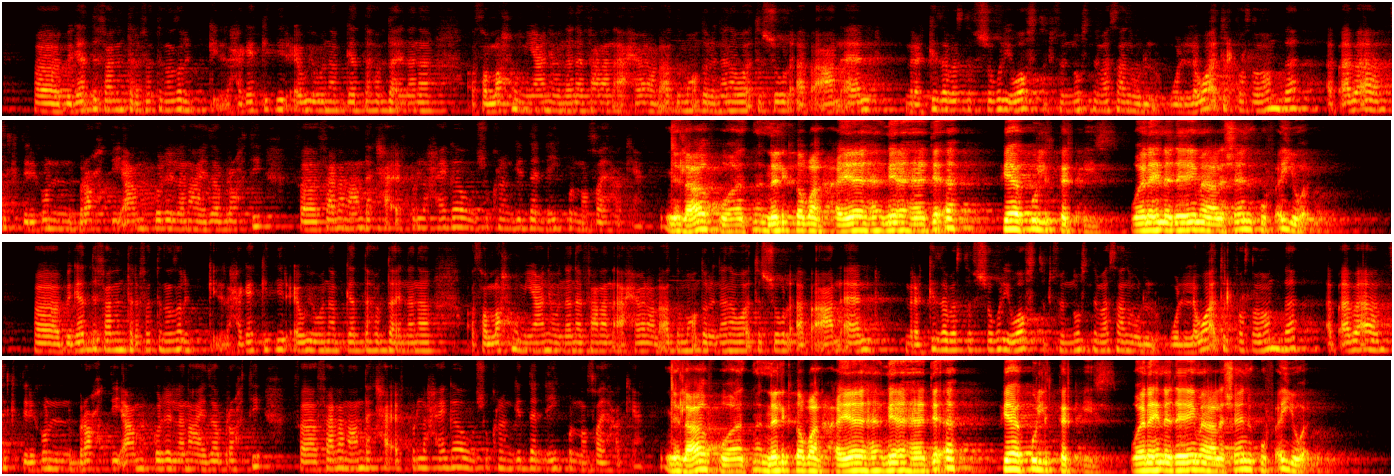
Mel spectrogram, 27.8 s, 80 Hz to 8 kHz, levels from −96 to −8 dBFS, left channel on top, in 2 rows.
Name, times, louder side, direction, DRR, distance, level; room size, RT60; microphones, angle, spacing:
voice 1, 0.3-8.8 9.0-13.0 13.2-20.3, right 2 dB, 50° right, 4 dB, 2.2 m, -42 dB
voice 2, 20.5-23.4 23.9-24.9 25.2-27.0, right 2 dB, 35° right, 10 dB, 1.0 m, -23 dB
29.0 x 22.0 x 6.3 m, 1.1 s
head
